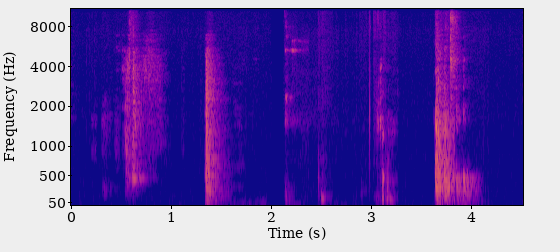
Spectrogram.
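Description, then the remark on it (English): Several short bursts of household clatter, like a door and cupboard knocking, mixed with brief high dog whimpers and scuffling as dogs are let in, with no one speaking. “Um, give me 15 seconds to let my dogs in”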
